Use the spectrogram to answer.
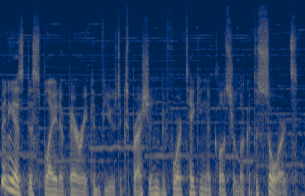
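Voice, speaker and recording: A man's voice: fairly low pitch, lively intonation, fairly quick. A man giving first-person dramatic scripted narration as the hero of a fantasy audio roleplay. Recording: long reverb, music under the voice.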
